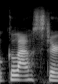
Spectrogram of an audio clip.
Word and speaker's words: Gloucester: How do you say that? – What? – Gloucester. – Oh, Gloucester, yeah. The C silent.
